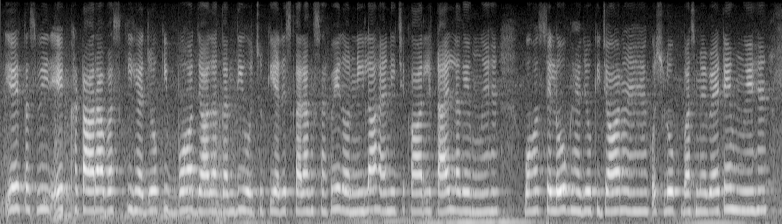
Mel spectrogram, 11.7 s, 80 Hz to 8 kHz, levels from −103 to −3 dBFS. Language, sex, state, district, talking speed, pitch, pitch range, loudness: Hindi, female, Bihar, Madhepura, 220 wpm, 255 Hz, 245-260 Hz, -20 LUFS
